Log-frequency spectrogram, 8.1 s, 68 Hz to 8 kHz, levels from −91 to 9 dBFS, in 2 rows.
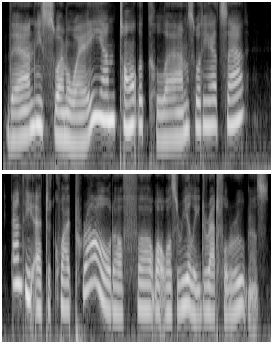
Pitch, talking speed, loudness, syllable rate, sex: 210 Hz, 170 wpm, -15 LUFS, 4.0 syllables/s, female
